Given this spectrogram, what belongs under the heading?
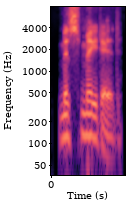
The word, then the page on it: mismated: American English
